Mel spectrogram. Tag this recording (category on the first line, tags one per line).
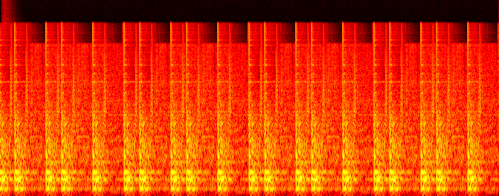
Instrument samples > Percussion
Industrial
Drum
Soundtrack
Loopable
Alien
Samples
Ambient
Dark
Weird
Loop
Underground
Packs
